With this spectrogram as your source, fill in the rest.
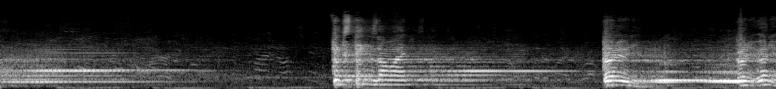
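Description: A young man sings into a microphone, heard through loudspeakers.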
